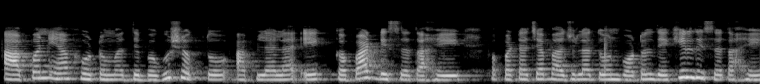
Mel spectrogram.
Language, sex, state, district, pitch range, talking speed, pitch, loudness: Marathi, female, Maharashtra, Dhule, 220-240 Hz, 140 wpm, 225 Hz, -18 LUFS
